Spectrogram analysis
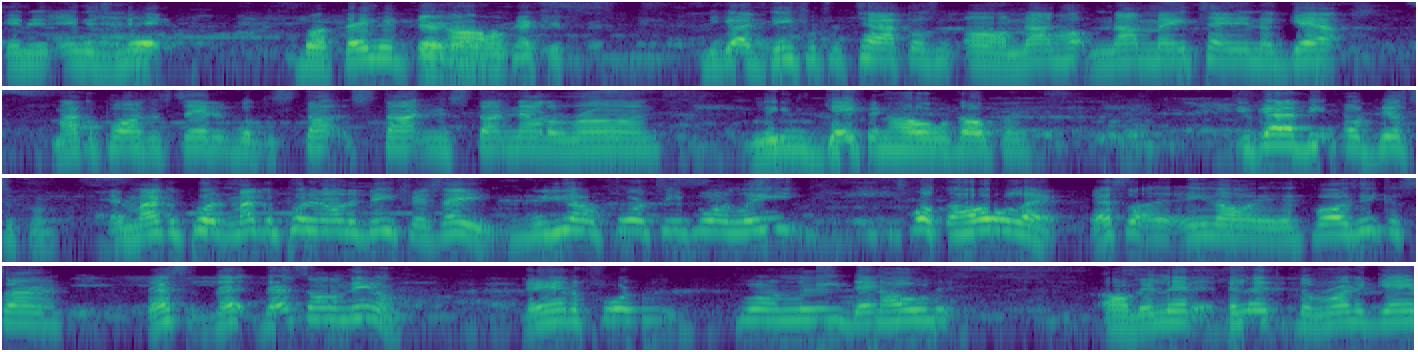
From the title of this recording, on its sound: Live from White Rock Ale House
